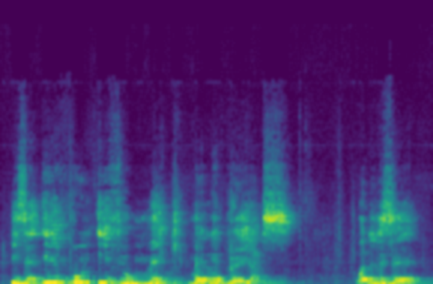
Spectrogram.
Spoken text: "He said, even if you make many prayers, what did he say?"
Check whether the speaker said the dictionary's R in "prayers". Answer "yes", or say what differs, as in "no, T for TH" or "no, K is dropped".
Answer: no, L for R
